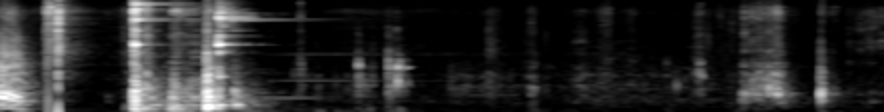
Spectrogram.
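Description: Small freshly ground steel tabs clinking as they are put down on a workbench: several sharp metallic clinks with a short ring in the first second or so, then fainter taps.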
